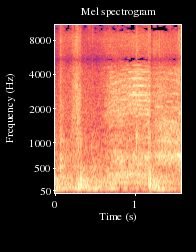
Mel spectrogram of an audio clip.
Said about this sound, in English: Once the show was over, there were still several minutes until the game resumed, but that didn't stop the pep squad from starting up the cheers.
